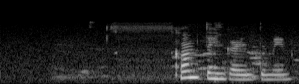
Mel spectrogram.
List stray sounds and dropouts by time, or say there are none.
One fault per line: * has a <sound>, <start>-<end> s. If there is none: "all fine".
all fine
